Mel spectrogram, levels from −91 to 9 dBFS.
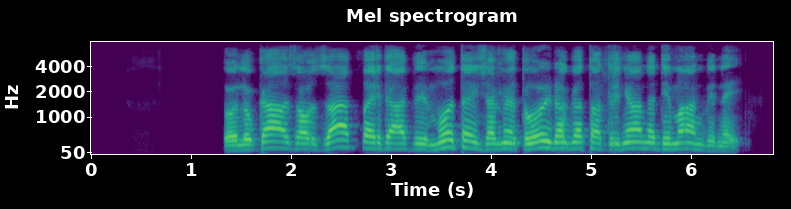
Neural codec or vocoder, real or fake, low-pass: codec, 16 kHz, 2 kbps, X-Codec, WavLM features, trained on Multilingual LibriSpeech; fake; 7.2 kHz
